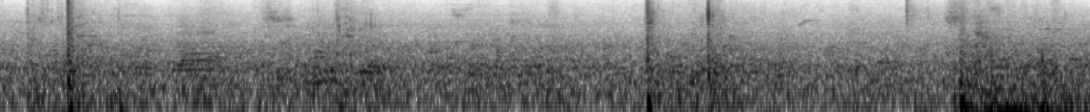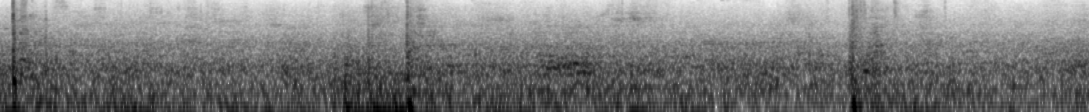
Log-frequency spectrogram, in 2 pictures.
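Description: Punches thud against gloves and bodies.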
